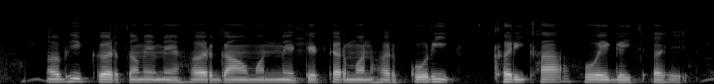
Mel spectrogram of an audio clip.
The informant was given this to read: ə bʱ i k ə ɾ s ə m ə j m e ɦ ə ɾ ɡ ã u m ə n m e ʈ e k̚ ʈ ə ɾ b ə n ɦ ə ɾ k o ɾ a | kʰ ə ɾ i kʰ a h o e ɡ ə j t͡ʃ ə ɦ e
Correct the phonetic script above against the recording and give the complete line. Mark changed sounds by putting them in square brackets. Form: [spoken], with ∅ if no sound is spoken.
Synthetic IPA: ə bʱ i k ə ɾ s ə m ə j m e ɦ ə ɾ ɡ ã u m ə n m e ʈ e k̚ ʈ ə ɾ [m] ə n ɦ ə ɾ k o ɾ [i] | kʰ ə ɾ i kʰ a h o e ɡ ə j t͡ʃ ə ɦ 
